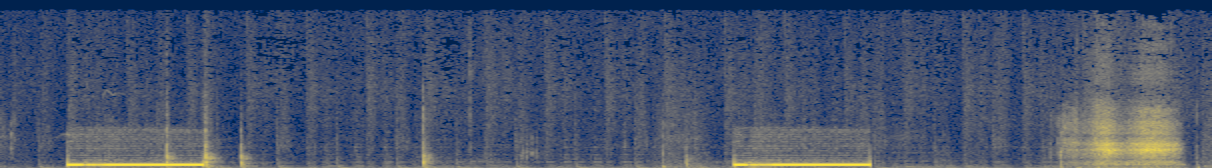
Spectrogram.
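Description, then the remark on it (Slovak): A phone call to a radio listener rings twice with long, steady electronic tones separated by a pause, and nobody picks up; faint clicks and a brief noisy burst follow at the end. “Tak čo, čo som ti hovoril, ľudia sa už boja dvíjať telefóny.”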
